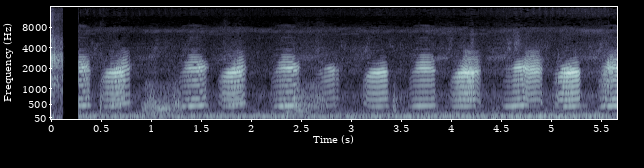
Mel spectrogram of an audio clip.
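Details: Boreal digging frogs chorusing loudly in a wetland on a breezy June 24, 2022 morning, recorded by phone on a walk: nasal, harmonic croaks repeated about twice per second, overlapping callers, over a low wind rumble.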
